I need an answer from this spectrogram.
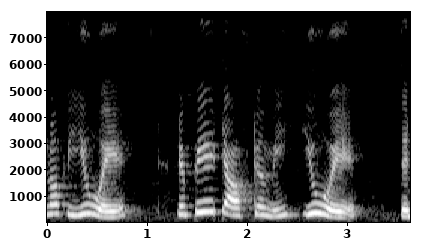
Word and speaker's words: wu: So the first initial is WU, has a pronunciation of U. Repeat after me, U and not Wu.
